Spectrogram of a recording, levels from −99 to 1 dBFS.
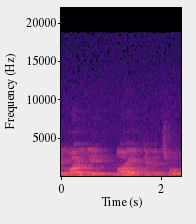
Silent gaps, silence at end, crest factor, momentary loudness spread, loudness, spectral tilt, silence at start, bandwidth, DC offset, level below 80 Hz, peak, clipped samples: none; 0 s; 16 dB; 9 LU; -35 LUFS; -5 dB/octave; 0 s; 19 kHz; under 0.1%; -58 dBFS; -20 dBFS; under 0.1%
